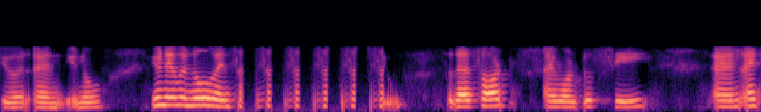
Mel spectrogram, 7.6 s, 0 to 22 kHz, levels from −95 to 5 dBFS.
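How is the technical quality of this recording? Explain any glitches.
Quality is poor. The whole recording has been through a Codec 2 vocoder, so the damage runs from start to finish rather than showing up as separate glitches.

Codec 2 doesn't keep the waveform at all. It sends only pitch, voicing, energy and a rough spectral envelope, and the decoder rebuilds the speech from sine waves. Here that leaves the speech heavily robotic and buzzy, with nothing above about 3.8 kHz, which fits the codec's top 3.2 kbit/s mode.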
